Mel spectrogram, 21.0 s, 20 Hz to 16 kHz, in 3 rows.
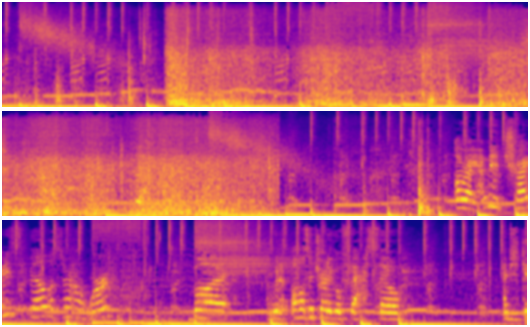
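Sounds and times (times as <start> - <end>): background music with bass line: 0.0 - 21.0
plastic balls clattering: 1.8 - 9.8.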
